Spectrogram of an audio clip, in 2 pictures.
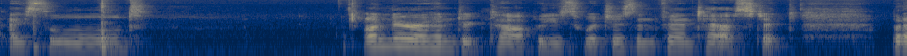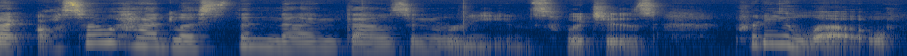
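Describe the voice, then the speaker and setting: A woman's voice: mid-range voice, gravelly. This is a woman with a mid-range voice, chatting to viewers like an author presenting her own work. Her delivery is informal and enthusiastic, wandering from one thought to the next in an unscripted vlog style. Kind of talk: casual vlog chat to viewers.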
